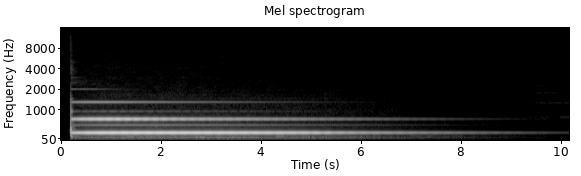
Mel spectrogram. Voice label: Meditation Introduction Session; 7mind

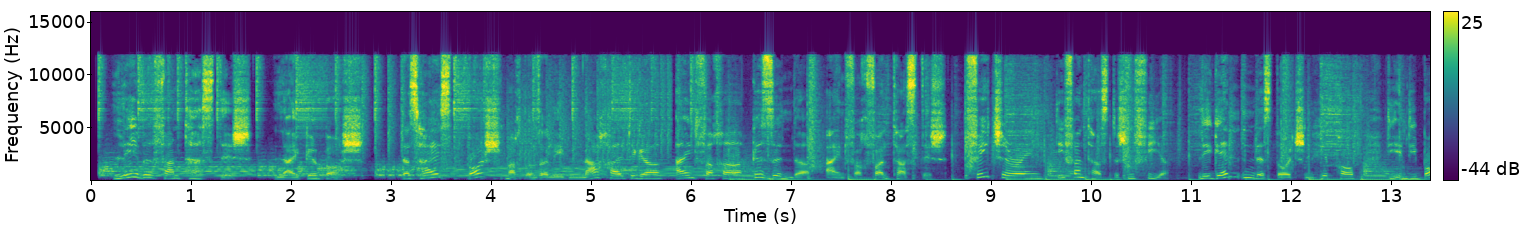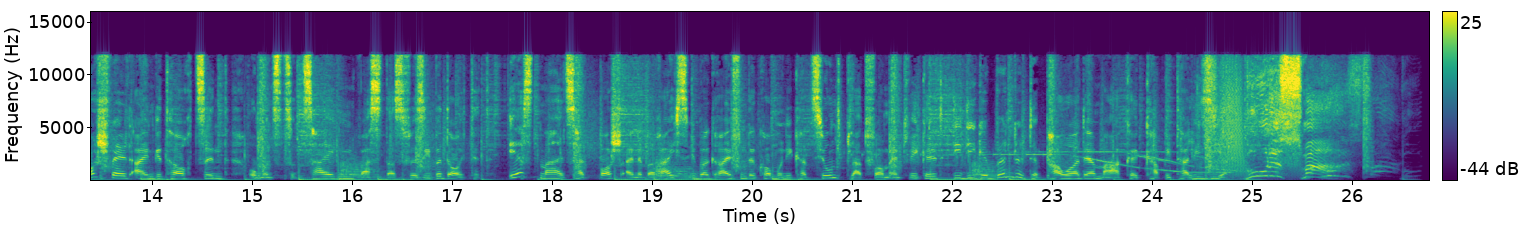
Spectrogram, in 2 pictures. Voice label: Casefilm, Commercial, German; Casefilm: Bosch

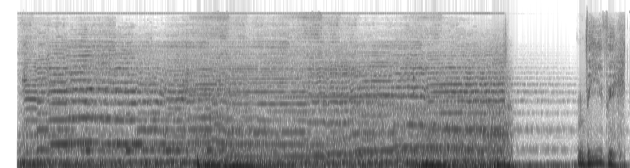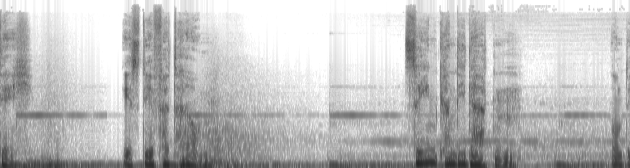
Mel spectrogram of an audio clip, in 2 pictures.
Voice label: TV Teaser; The Mole

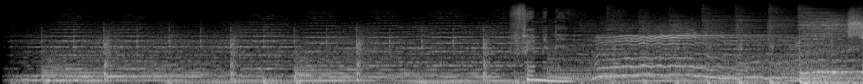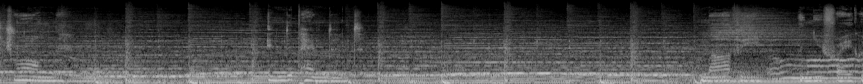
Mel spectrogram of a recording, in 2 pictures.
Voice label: commercial perfume advert

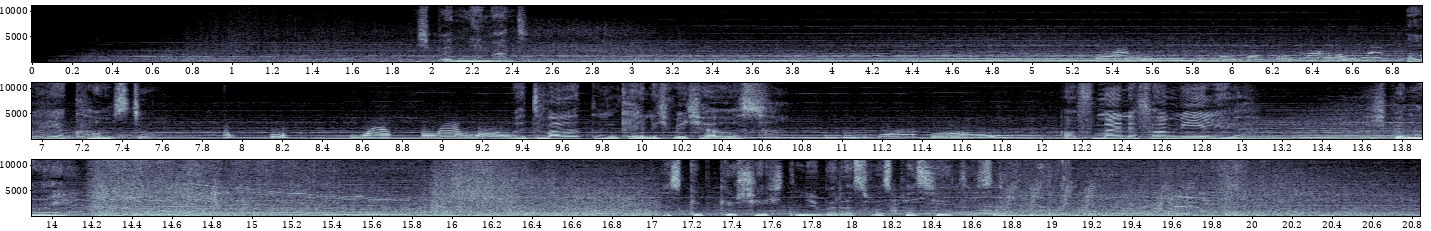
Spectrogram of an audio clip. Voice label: Trailer

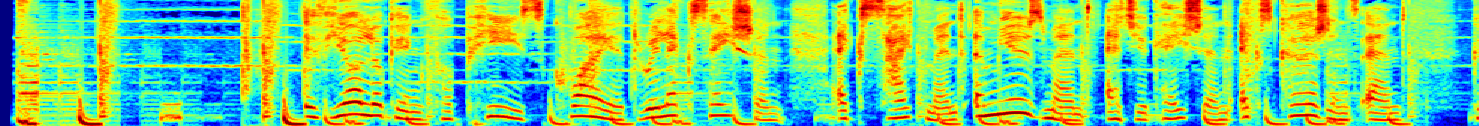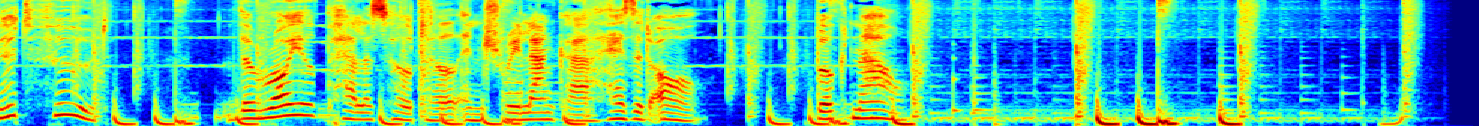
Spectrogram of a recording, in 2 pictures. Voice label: Englisch Sri Lanka

